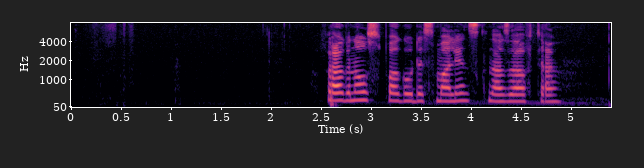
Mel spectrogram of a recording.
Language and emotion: Russian, neutral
